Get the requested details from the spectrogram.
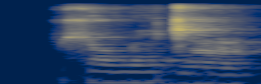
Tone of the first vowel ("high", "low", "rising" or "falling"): low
